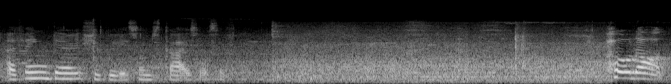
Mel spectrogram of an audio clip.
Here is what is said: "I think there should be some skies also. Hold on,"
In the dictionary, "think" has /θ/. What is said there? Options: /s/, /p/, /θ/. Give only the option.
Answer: /θ/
